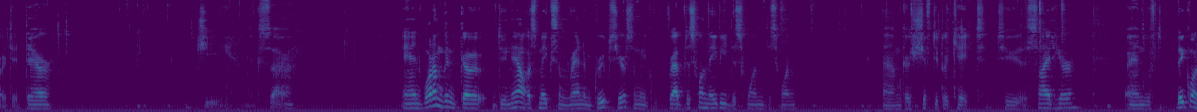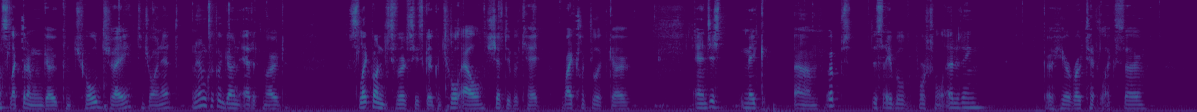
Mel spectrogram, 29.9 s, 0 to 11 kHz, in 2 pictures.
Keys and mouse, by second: 0.6 s, 2.2 g, 5.4 a, 8.4 z, 10.7 z, 11.7 shift+d, 14.1 z, 16.2 ctrl+j, 16.7 z, 17.4 Tab, 20.5 ctrl+l, 21.5 shift+d, 23.5 KP_1, 24.2 r, 26.9 g, 27.9 r, 28.8 g.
